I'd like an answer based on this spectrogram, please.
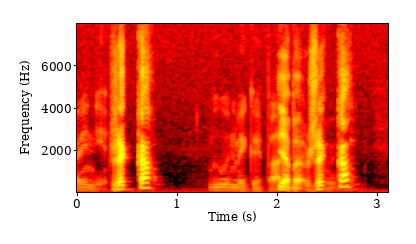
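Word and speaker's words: Reyka: Reka vodka. Help him with the spelling. Reka? That sounds like an Indian girl. Yeah, but it's not Indian. Reka?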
